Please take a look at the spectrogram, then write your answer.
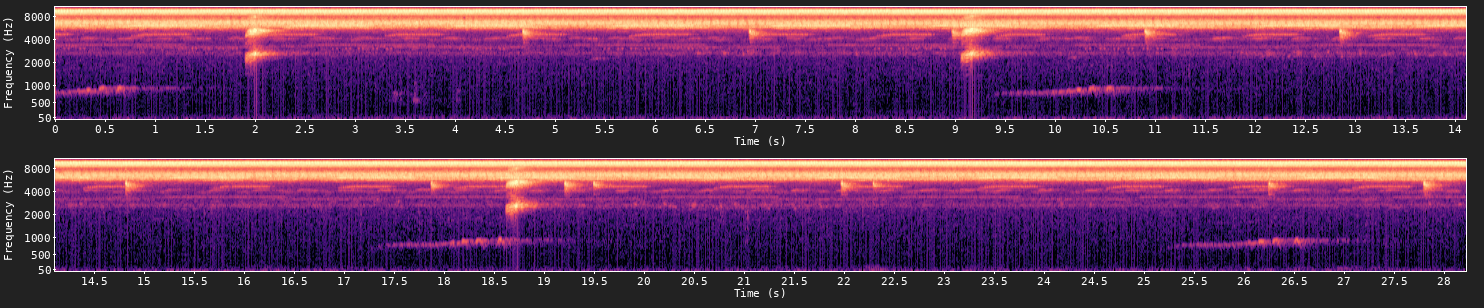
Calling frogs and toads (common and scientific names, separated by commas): lesser tree frog (Dendropsophus minutus), dwarf tree frog (Dendropsophus nanus)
